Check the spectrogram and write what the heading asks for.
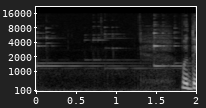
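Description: Wind chime ringing: a few sustained, clear metal tones hang on through the pause, with a fresh cluster of notes struck about a second and a half in.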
